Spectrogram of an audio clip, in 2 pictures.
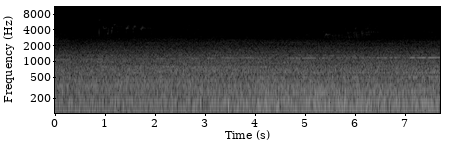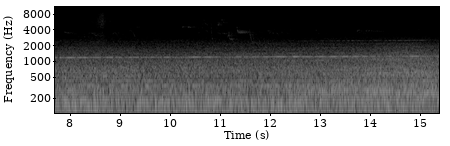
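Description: Airliner starting its takeoff roll at Manchester Airport in the evening, a steady distant rumbling engine roar that holds even and slowly builds across the whole stretch, with no voices.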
